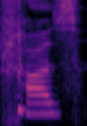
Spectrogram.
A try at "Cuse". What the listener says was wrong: Did you just say cause instead of cues?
